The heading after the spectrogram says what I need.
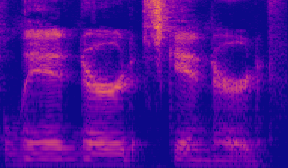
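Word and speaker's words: Lynyrd Skynyrd: a funny title because it's literally just called pronounced ly nerd skin nerd basically just to tell everybody that's how they pronounce their band name but yeah this is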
